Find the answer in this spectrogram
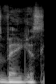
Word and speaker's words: vagus: And I love that it's pronounced Vegas like Las Vegas cuz Vegas can make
